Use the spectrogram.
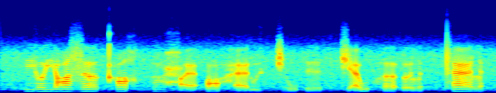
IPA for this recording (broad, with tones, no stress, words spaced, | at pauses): jə˧˥jɑ˧˥ zɜ˦˨kʰɑ˧˥χ θɑ̤˧˥ħæ̰˨˩˦ ʔɒ˦˨hæ̰˦˨ɾṵ˨ʒ cə̤˨˩˦wʔɪ˨ | t͡ʃæ̰˧˥w hɜ˨˩˦ʔə̰˨l | tʰæ˦˨l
